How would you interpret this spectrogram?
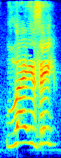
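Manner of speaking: high, loud teasing "Lazy" with a rising end; mock scolding. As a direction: jokingly scold the viewer as a slacker. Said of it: "I'ma yell at everybody".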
